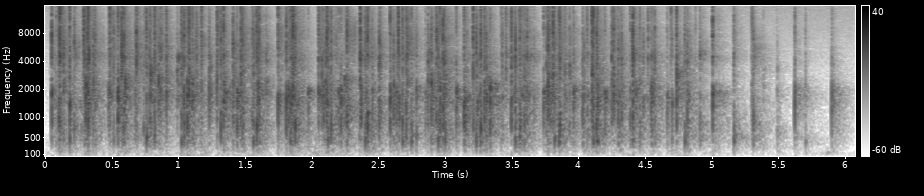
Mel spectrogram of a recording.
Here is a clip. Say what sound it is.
Small audience clapping
applauding, applause, claps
